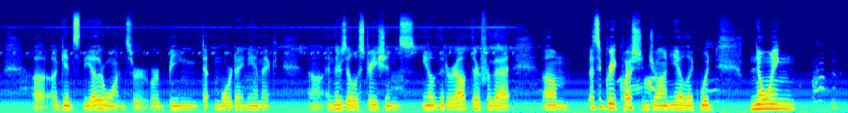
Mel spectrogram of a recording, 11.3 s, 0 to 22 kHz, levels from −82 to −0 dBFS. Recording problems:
electrical hum; noticeable; throughout; 50 Hz, 20 dB below the speech
animal sounds; faint; throughout; 20 dB below the speech

